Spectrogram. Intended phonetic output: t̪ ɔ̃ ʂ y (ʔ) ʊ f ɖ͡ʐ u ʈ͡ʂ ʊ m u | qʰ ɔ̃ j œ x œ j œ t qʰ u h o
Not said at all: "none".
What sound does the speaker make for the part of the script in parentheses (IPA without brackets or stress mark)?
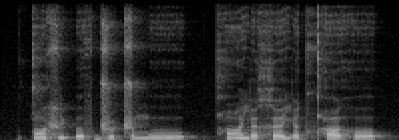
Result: ʔ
